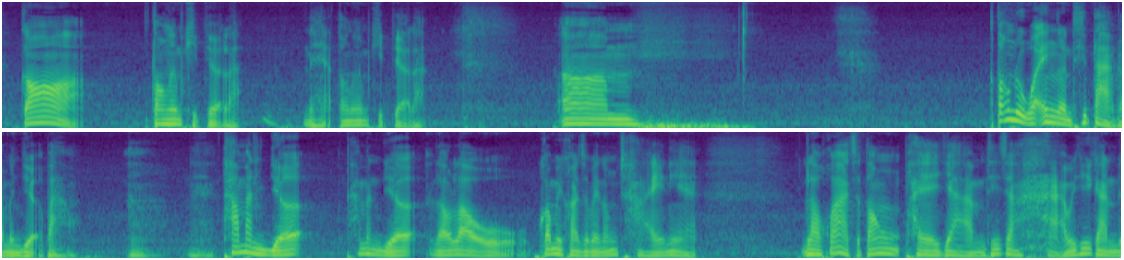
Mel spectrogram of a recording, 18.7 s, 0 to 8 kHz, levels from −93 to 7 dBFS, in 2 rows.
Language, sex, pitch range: Thai, male, 75-110 Hz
